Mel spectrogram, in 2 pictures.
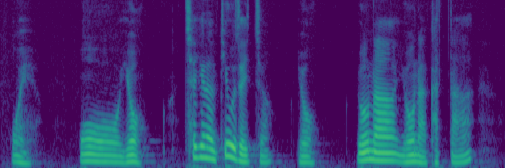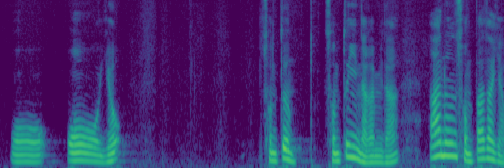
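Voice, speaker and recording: Very slow male speech, fairly high in pitch and dark and mellow in tone, with very wide pitch swings. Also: long, frequent pauses. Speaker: sign language instructor. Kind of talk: lecture. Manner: repetitive, drilling sounds aloud.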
